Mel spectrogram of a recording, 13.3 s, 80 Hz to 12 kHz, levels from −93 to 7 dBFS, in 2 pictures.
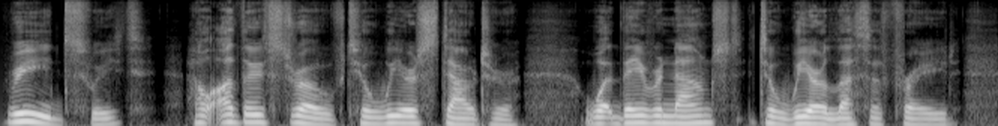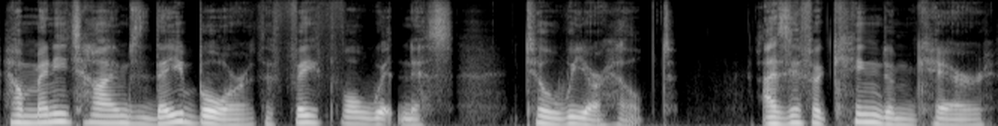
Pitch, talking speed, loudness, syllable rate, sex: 130 Hz, 155 wpm, -19 LUFS, 4.5 syllables/s, male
